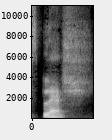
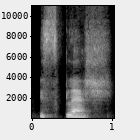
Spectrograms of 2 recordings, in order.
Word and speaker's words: splash: এসপিএল sound হচ্ছে স্প্ল, এর sound হচ্ছে এ, তাহলে স্প্ল্যা উচ্চারণটা গিয়ে পড়বে এস এইচ এর উপর। আমরা জানি এস এইচ তালব্য স, তাহলে সম্পূর্ণ শব্দের উচ্চারণ কি? স্প্ল্যাশ।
